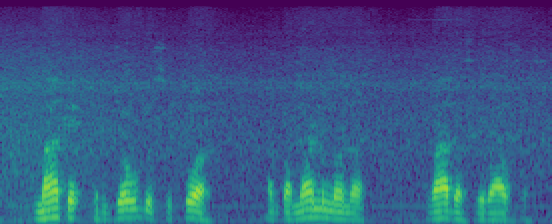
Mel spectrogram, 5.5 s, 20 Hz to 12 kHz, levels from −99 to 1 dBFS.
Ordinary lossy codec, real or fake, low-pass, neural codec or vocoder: AAC, 64 kbps; real; 10.8 kHz; none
